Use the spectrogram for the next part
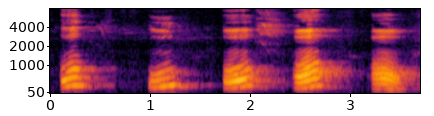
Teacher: आगे हमारा वृत्तमुखी, जिनके उच्चारण में होठ गोलाकार अथवा वृत्तमुखी होते हैं उन्हें हम वृत्तमुखी कहते हैं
